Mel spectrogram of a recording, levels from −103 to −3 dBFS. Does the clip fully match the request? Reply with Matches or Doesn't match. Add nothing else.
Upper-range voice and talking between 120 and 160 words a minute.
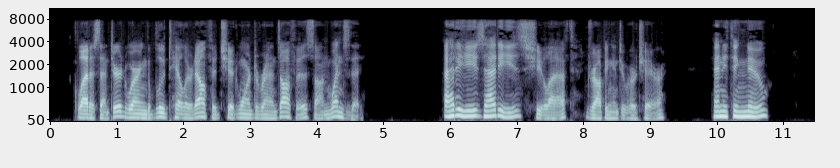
Doesn't match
